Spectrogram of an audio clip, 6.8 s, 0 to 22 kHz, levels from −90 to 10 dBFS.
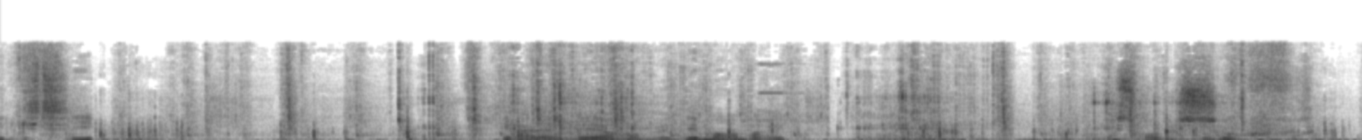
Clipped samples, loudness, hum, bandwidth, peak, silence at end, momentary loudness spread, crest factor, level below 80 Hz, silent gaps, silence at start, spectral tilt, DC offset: under 0.1%; -22 LUFS; none; 15.5 kHz; 0 dBFS; 0 s; 15 LU; 22 dB; -30 dBFS; none; 0 s; -3 dB/octave; under 0.1%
